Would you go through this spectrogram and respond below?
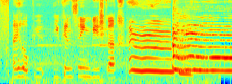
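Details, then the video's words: Indoors, a person speaks briefly, then Mishka the dog answers while asking for treats, recorded on an iPhone: a loud sustained howl that jumps abruptly higher midway and holds that pitch to the end. "Mishka Asks for Treats"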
